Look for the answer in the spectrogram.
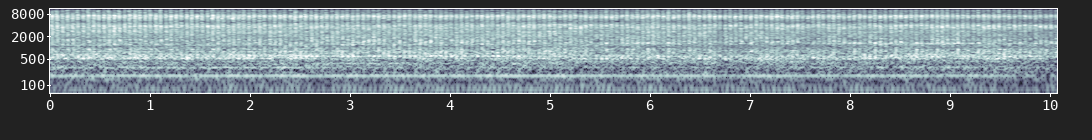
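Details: Mitsubishi Canter diesel after injection pump plunger replacement and pump adjustment: even, steady clatter at about four beats a second, idle about 600 rpm, no misses or surges. Normal diesel idle, repair completed.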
